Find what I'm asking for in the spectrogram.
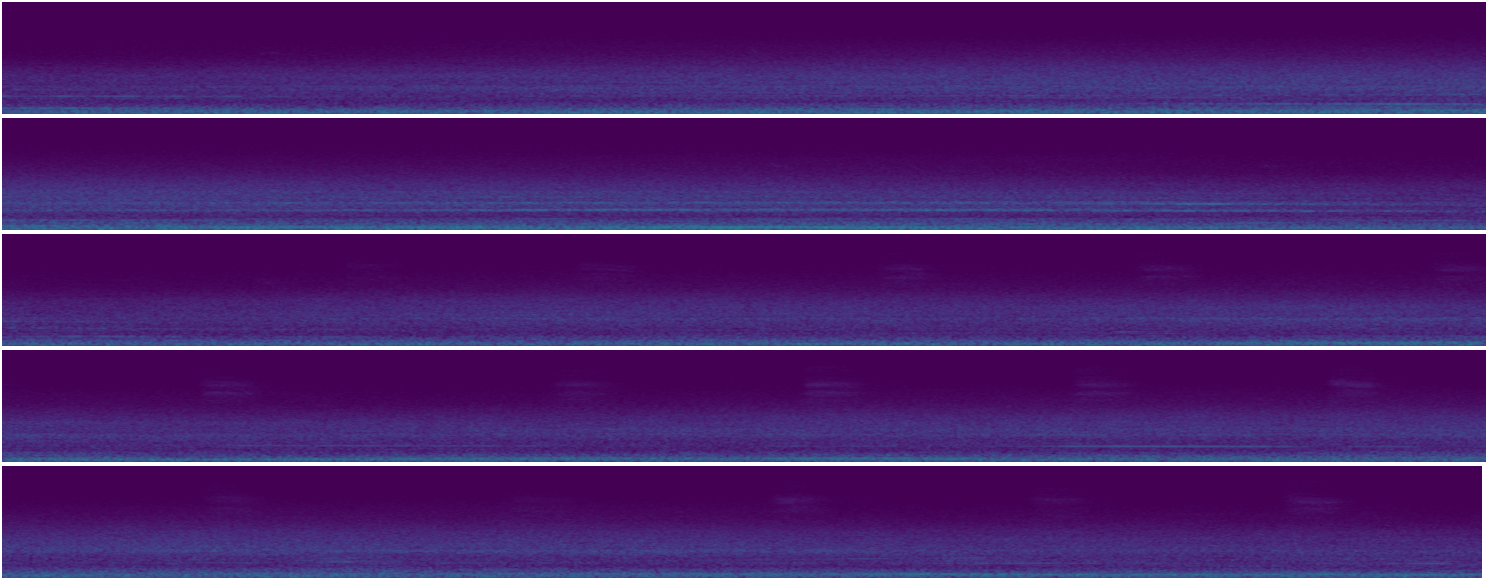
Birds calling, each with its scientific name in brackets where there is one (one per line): Gray Catbird (Dumetella carolinensis)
